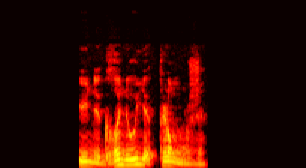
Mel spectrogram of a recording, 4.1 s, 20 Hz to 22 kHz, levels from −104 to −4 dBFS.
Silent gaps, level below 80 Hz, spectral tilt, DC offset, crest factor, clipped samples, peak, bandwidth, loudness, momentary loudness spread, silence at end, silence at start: none; -78 dBFS; -8.5 dB/octave; under 0.1%; 20 dB; under 0.1%; -18 dBFS; 7 kHz; -35 LUFS; 13 LU; 1.35 s; 1.05 s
